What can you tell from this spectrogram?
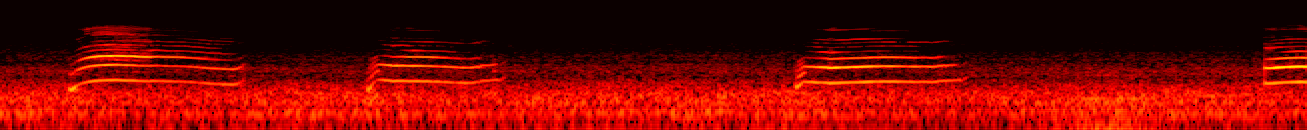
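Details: A domestic cat meowing, described as a talking cat complaining: four long, drawn-out harmonic meows spaced a few seconds apart over steady background hiss.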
